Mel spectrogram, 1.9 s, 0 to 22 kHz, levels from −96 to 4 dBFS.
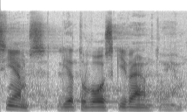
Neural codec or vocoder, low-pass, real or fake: vocoder, 48 kHz, 128 mel bands, Vocos; 14.4 kHz; fake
